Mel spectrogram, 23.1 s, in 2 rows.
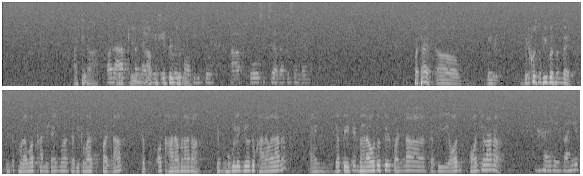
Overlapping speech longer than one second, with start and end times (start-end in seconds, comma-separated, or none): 2.3-3.8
